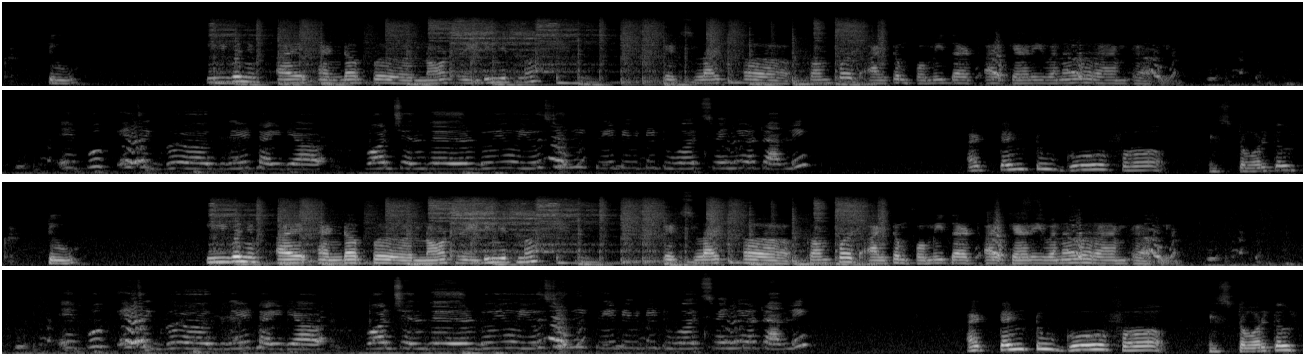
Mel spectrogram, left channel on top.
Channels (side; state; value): left; quieter; 9.3 dB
